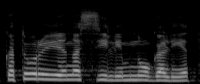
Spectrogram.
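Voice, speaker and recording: A woman's voice: medium pitch, moderate pace, mellow, clean tone. Hesitant woman from Ukraine giving testimony. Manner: hesitant, many filler sounds. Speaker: church member giving a testimony. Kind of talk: halting personal testimony, paused for interpreting.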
